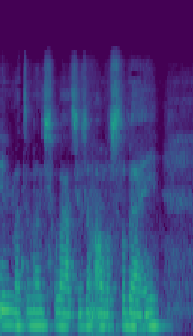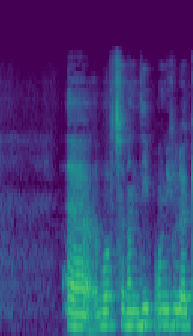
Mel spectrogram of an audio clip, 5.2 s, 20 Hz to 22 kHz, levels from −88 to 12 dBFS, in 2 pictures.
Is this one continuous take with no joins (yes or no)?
yes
